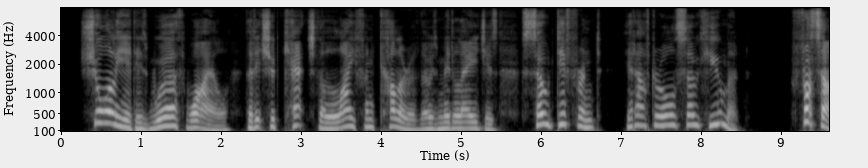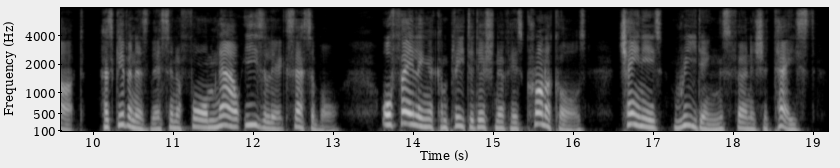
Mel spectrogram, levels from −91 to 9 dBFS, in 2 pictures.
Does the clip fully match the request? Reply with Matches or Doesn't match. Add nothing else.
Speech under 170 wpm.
Matches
